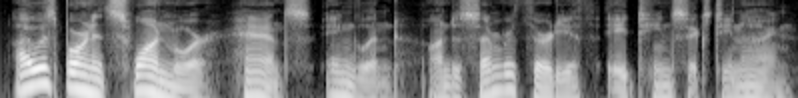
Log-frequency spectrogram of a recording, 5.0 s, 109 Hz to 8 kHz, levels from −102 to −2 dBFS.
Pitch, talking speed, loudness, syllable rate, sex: 105 Hz, 155 wpm, -20 LUFS, 4.6 syllables/s, male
